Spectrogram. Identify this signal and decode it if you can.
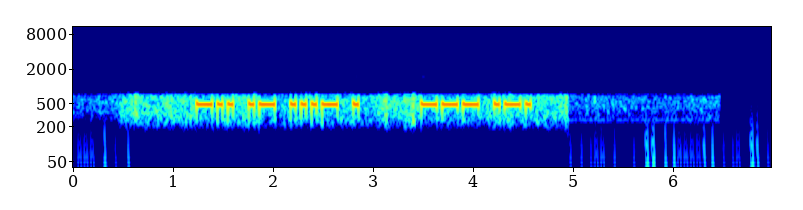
Morse code, heard as a keyed tone, about 26 wpm, 470 Hz. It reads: DAVE OR
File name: contests / naqp-cw-k5tr-op-k5pi- -2200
